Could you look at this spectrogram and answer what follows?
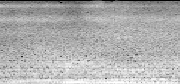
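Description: A four-door Dodge Charger muscle car rolls by on a street, its low engine rumble and tire noise rising briefly in a short, steady pass heard from the roadside.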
